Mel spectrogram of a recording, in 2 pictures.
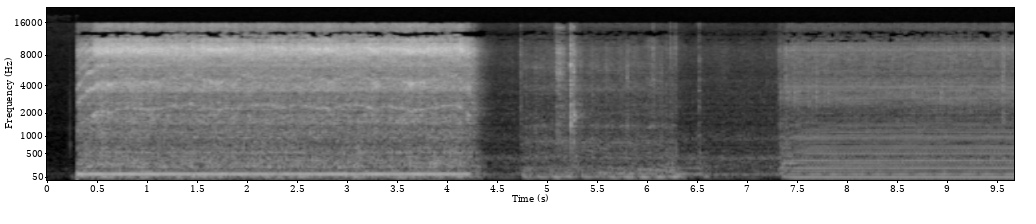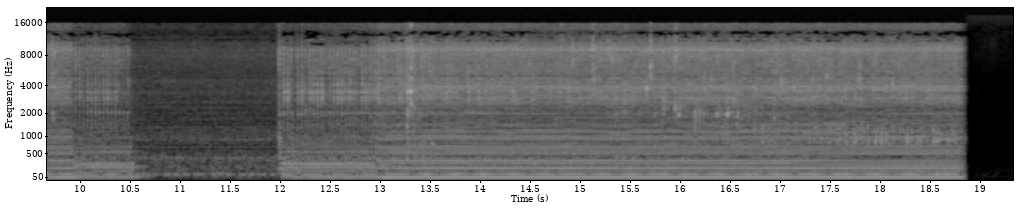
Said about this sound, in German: Genau, das war die Kaffeemaschine.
